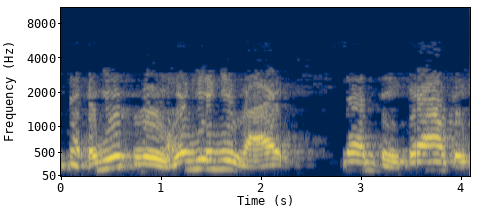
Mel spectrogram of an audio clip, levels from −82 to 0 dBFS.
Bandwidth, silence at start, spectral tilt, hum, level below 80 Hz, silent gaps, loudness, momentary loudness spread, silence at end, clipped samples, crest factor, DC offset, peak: 3.3 kHz; 0 s; -12.5 dB/octave; none; -74 dBFS; none; -14 LUFS; 6 LU; 0 s; under 0.1%; 12 dB; under 0.1%; -2 dBFS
